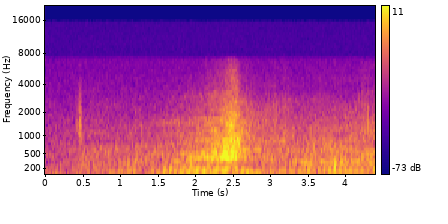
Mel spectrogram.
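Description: A car driving past on the road: engine and tyre noise swelling to a peak a little past halfway, then fading.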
